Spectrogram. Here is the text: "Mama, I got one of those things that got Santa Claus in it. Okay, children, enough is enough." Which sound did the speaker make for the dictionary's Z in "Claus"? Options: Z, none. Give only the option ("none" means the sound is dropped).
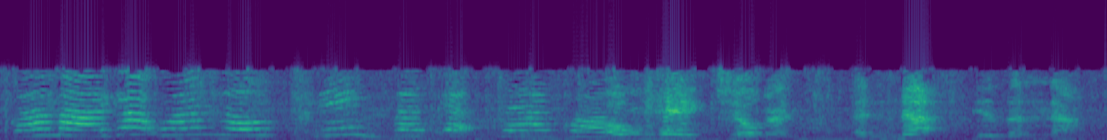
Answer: none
